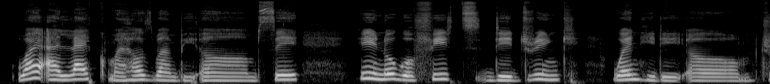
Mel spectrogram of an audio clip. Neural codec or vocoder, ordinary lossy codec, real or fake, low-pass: none; none; real; none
